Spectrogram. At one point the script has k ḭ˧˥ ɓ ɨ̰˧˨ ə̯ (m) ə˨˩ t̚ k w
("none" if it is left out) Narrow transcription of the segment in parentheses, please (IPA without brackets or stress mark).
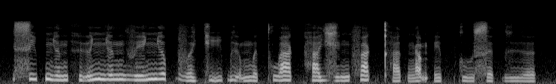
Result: m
